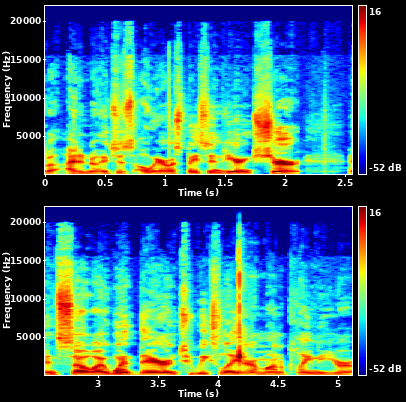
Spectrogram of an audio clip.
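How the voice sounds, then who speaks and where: At a very fast pace, a man with an American accent talks in a fairly high pitch with ordinary pitch variation. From New York City, the Bronx. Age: 60s. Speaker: inventor and bourbon maker. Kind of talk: casual interview chat.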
